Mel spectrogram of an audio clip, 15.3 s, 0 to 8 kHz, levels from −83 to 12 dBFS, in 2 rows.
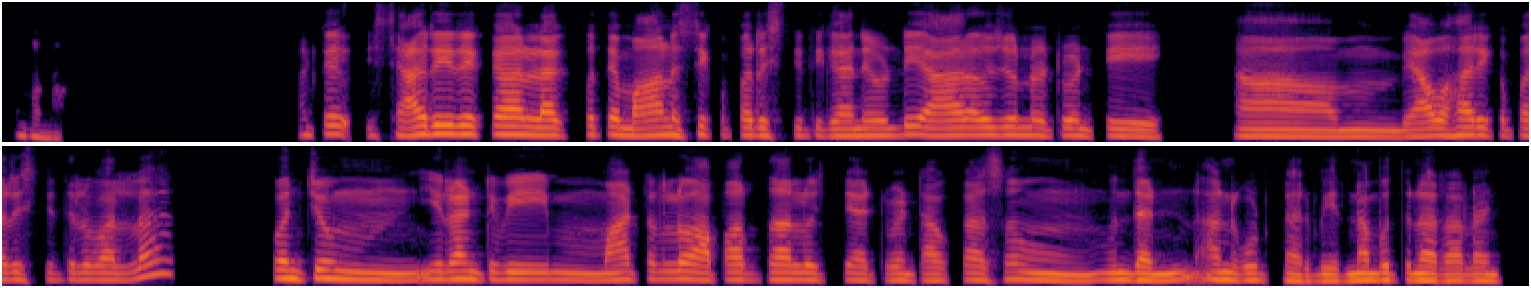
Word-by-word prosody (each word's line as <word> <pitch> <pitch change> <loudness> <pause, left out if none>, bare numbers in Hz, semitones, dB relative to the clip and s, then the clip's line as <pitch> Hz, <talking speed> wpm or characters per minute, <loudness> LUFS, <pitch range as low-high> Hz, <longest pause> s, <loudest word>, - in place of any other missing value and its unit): ఆ! 115 -6 -9 1.2
అంటే 180 +3 -2 0.2
ఈ - - -11
శారీరక, 185 +3 +4 0.2
లేకపోతే 165 +2 +1
మానసిక 165 0 0
పరిస్థితి 160 -1 -4
గానివ్వండి, 155 +3 +1 0.2
ఆరోజున్నటువంటీ 160 -2 0 0.6
ఆహ్, 140 -2 0
హ్మ్, 135 0 -2 0.2
వ్యావహారిక 160 +3 +1
పరిస్థితులు 155 0 -4
వల్ల, 150 +4 -2 0.7
కొంచెం 180 0 +3 0.5
ఇలాంటివి 165 -1 +2 0.4
మాటల్లో 165 +2 0
అపార్థాలొచ్చేటటువంటి 145 -2 -2
అవకాశం 150 +3 -4 0.5
ఉందని 145 -2 +3 0.2
అనుకుంటున్నారు. 140 -4 -1
మీరు 130 -1 0
నమ్ముతున్నారలాంట్ 135 -2 +1
155 Hz, 90 wpm, -23 LUFS, 140-165 Hz, 1.2 s, శారీరక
